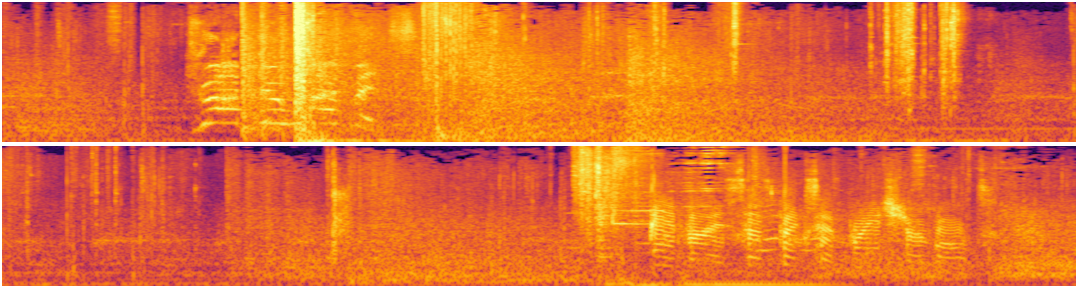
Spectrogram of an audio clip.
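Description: Gunshots and explosions crack in a video game.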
